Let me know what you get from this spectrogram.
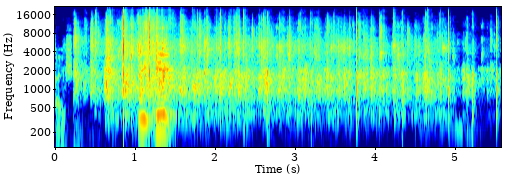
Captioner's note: audience applauds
